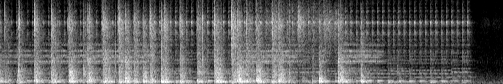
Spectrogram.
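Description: Children's electronic toy drum set playing its built-in music track, a tune over a quick, steady percussive beat, which cuts off suddenly near the end as it is switched off.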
